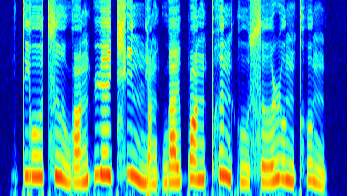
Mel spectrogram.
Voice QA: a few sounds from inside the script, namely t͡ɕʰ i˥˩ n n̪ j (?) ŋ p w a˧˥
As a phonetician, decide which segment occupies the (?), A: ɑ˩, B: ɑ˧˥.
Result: A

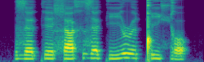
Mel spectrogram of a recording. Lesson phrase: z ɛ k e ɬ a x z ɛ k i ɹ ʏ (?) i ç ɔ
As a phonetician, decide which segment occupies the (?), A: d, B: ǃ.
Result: B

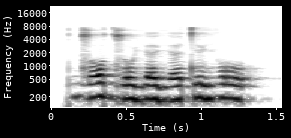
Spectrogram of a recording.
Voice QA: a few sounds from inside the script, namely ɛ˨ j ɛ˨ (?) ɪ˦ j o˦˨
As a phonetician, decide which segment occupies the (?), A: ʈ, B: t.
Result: B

